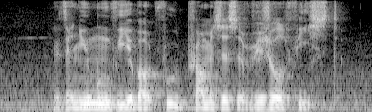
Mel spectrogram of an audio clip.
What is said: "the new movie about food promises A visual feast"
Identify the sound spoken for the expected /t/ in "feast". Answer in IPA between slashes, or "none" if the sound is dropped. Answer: /t/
